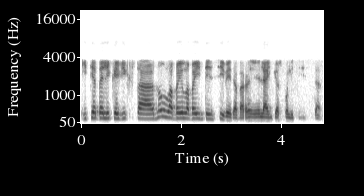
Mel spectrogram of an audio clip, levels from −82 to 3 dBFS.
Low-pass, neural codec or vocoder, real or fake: 7.2 kHz; none; real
